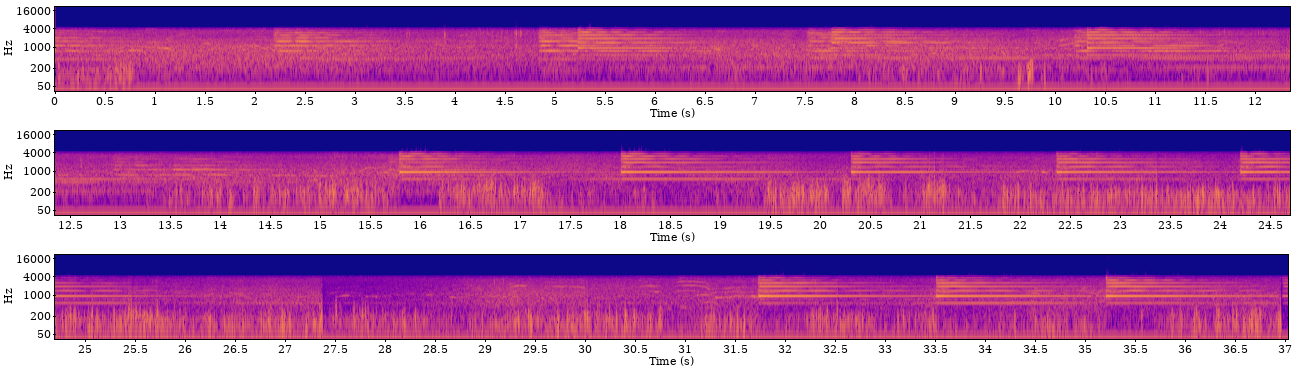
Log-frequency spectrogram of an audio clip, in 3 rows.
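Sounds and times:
church bell tolling: 0.0s - 1.2s, 2.1s - 14.8s, 15.6s - 26.2s, 31.7s - 37.0s.

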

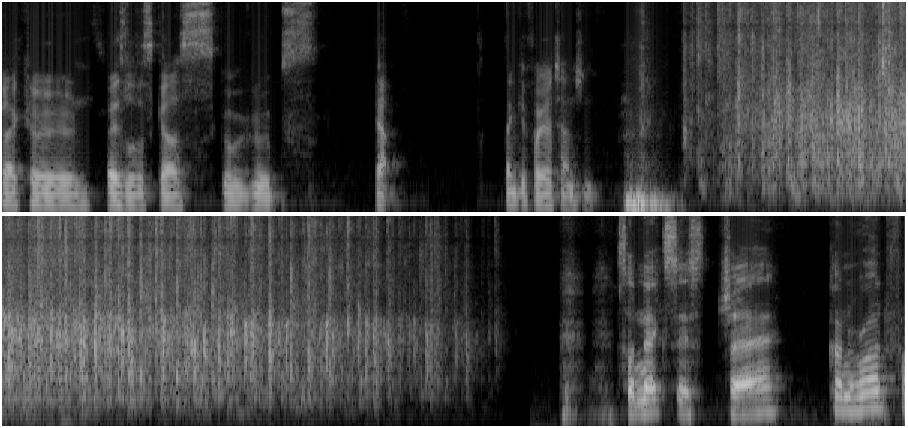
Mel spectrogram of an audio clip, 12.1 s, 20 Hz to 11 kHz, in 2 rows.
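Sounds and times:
audience applauding: 4.5s - 9.5s.

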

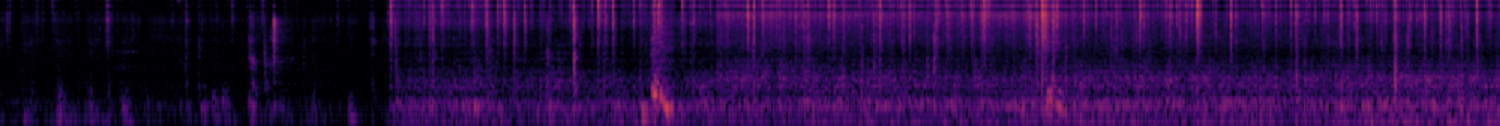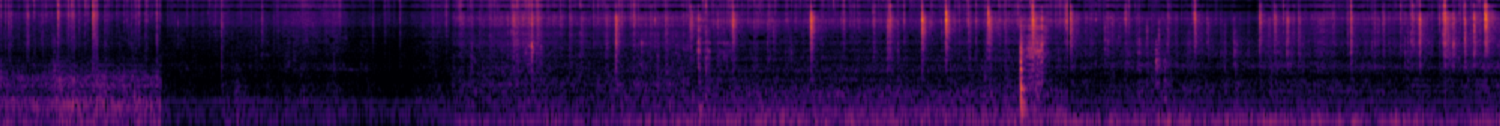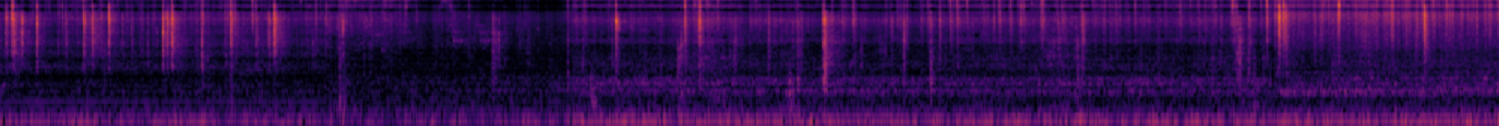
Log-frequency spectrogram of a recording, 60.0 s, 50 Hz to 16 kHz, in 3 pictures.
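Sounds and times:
twigs crackling and popping in fire: 0.0s - 59.9s.

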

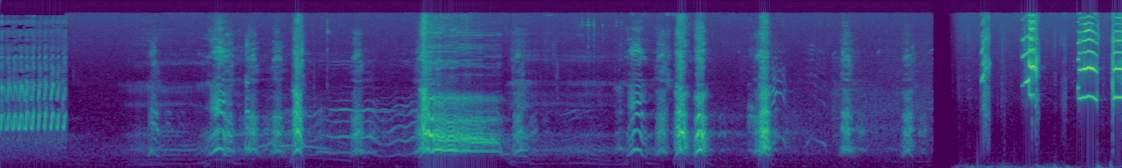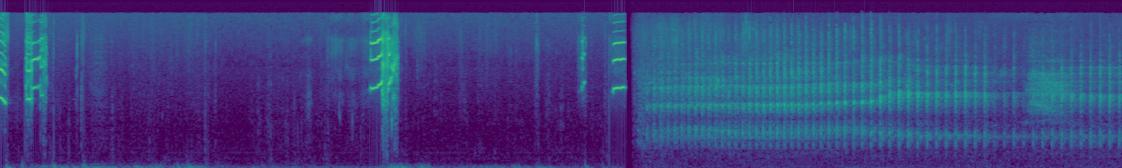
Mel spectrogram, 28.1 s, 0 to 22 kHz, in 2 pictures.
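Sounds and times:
dog barking and yipping: 1.8s - 6.9s, 7.7s - 11.7s
dog whining: 1.8s - 8.1s
monkey squeaking: 12.2s - 14.6s, 18.6s - 19.0s.

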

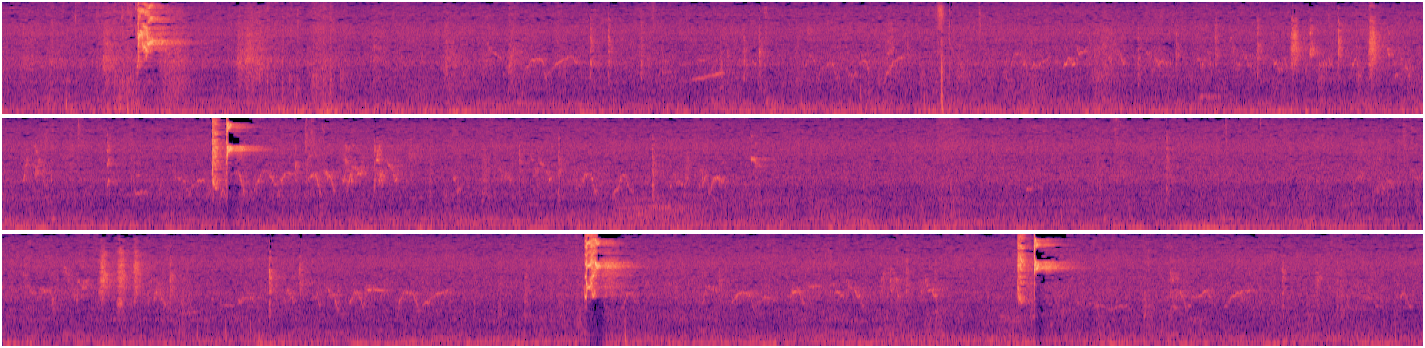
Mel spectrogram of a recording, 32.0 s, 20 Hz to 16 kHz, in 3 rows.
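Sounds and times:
lovebirds twittering and chirping: 0.7s - 17.0s, 20.4s - 31.9s.

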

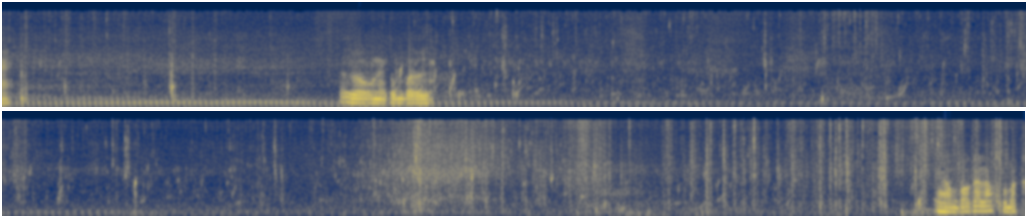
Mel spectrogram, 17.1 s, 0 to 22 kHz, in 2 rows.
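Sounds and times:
reeds rustling: 11.5s - 17.0s.

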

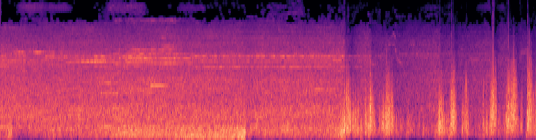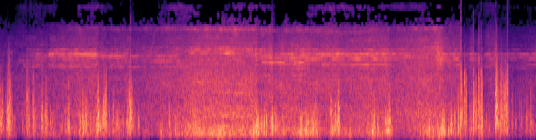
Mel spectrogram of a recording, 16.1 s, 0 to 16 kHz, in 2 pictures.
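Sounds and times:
jet engines rushing: 1.0s - 4.1s.

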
